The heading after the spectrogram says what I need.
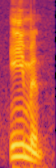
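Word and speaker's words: Eheman: designated player Megan Eman Eman spelled e h e m a Ann pronounced Eman 0 and one on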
